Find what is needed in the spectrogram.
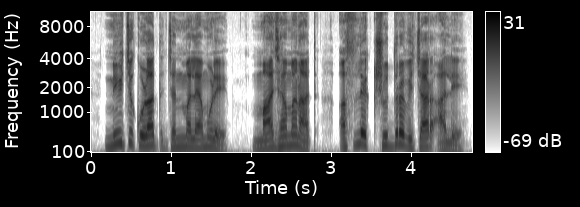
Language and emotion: Marathi, neutral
